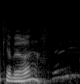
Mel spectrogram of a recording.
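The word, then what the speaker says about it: Kammerer: Je le prononce à la Suisse en fait, ça se prononce comme ça, Camerère ?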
